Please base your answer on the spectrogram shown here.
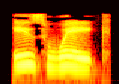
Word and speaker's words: ISWC: The International Symposium on Wearable Computers, or ISWC, pronounced "is week," is one of the most prominent academic conferences on wearable computing and ubiquitous computing.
